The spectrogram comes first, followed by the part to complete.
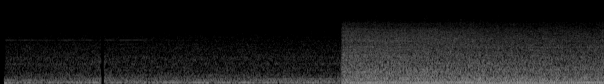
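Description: Diesel engine of a hydraulic excavator running steadily, faint at first with a low hum; about three and a half seconds in it jumps louder and rougher, heard close up.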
